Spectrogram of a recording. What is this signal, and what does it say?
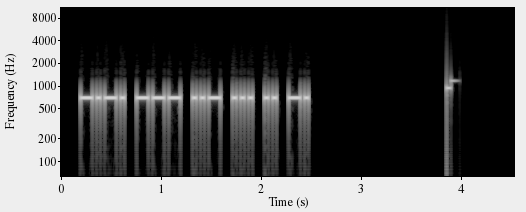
Morse code, heard as a keyed tone, about 32 wpm, 700 Hz. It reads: COUSIN
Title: Six Letter Words - 30wpm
